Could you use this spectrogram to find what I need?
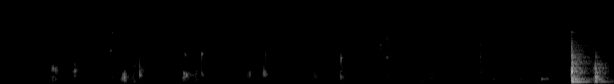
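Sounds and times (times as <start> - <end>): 
person sipping water: 0.0 - 4.1.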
